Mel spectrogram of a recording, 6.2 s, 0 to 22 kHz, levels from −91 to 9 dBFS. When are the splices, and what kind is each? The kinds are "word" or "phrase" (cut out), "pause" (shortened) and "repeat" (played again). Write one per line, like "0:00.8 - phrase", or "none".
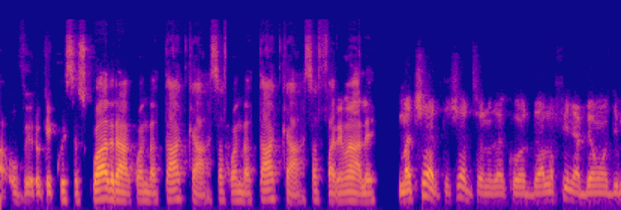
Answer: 0:02.2 - repeat
0:03.9 - pause
0:04.7 - word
